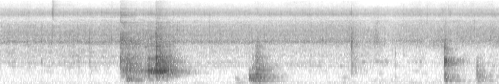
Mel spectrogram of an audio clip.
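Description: Chopped tomatoes being sautéed with bitter gourd in a pan: a few separate scraping stirs over a soft, steady sizzle, close by and with no talk.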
